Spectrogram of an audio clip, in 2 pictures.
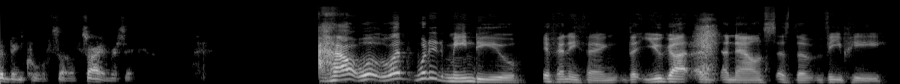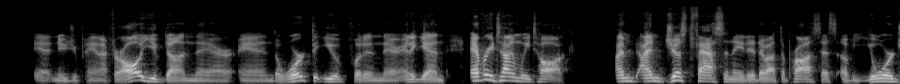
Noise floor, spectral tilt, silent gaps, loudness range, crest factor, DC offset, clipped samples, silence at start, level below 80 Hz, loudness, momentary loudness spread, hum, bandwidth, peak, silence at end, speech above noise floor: -85 dBFS; -4.5 dB/octave; none; 4 LU; 22 dB; under 0.1%; under 0.1%; 0 s; -66 dBFS; -23 LUFS; 13 LU; none; 16.5 kHz; -2 dBFS; 0 s; 62 dB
